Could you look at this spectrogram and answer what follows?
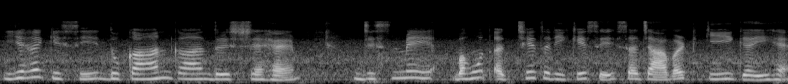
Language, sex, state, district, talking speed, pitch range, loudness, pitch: Hindi, female, Chhattisgarh, Raipur, 115 wpm, 235-280 Hz, -20 LUFS, 255 Hz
